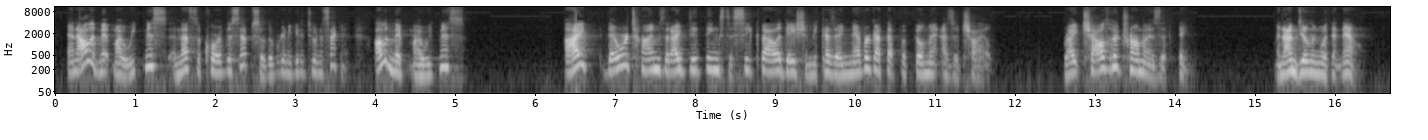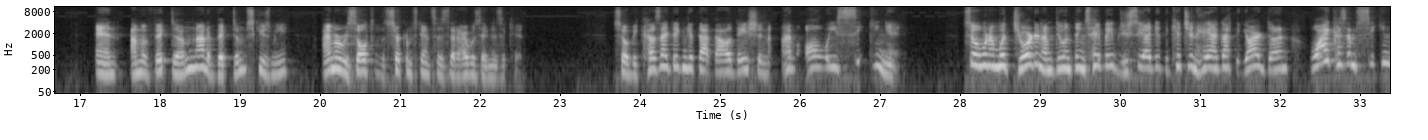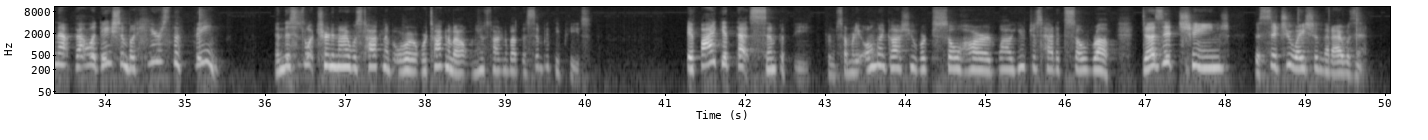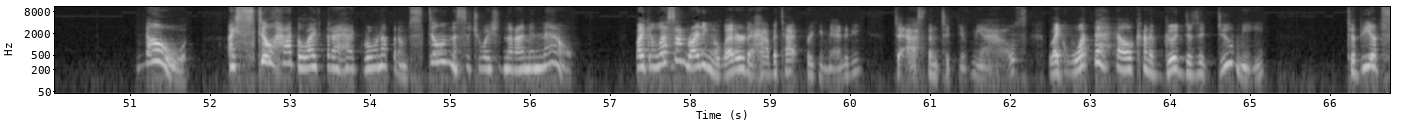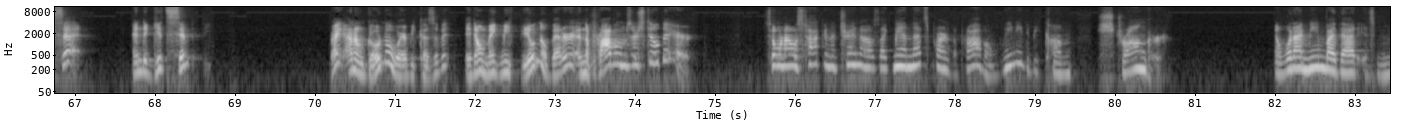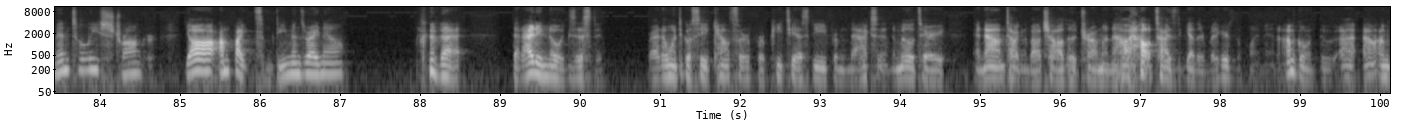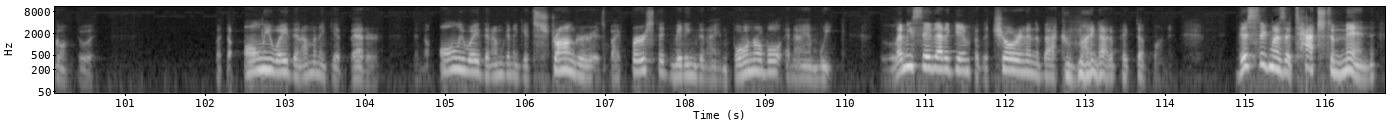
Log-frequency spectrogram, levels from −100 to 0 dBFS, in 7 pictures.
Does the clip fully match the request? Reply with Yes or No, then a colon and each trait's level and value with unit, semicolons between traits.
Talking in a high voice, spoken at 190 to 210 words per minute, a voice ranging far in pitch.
Yes: high, 200 Hz; average, 200 wpm; wide, 6.5 semitones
